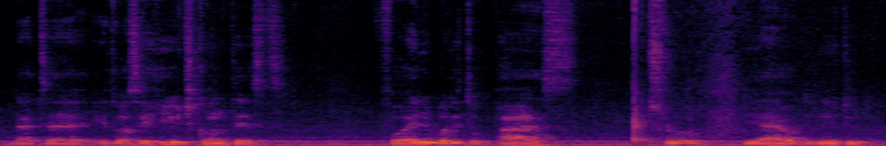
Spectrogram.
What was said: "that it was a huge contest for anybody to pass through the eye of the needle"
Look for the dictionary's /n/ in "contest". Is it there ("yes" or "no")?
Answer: yes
